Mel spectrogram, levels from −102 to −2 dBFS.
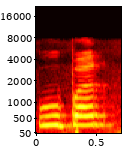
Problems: none marked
